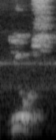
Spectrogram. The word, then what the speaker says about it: jus: And the second is what we call the jus, hindi siya juice, no? Jus. It's pronounced as Y.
